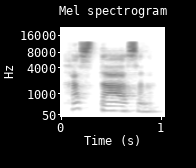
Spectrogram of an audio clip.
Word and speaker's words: hastasana: el acento en la sílaba fusionada entonces para pronunciar esto voy a decir hastasana donde está acá el el subrayado vemos ahí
